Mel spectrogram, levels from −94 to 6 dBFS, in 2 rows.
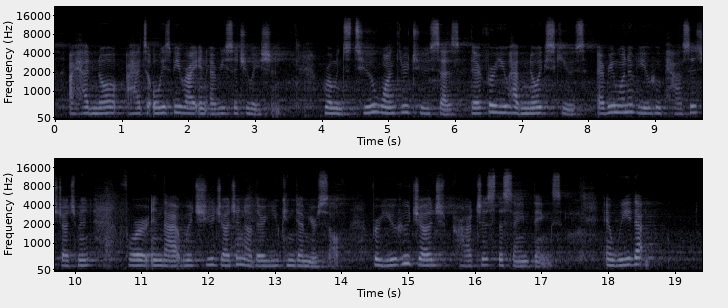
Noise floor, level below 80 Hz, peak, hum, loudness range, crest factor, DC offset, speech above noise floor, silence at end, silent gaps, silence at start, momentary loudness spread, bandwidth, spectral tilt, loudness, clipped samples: -67 dBFS; under -90 dBFS; -26 dBFS; none; 2 LU; 22 dB; under 0.1%; 21 dB; 0 s; none; 0 s; 10 LU; 15.5 kHz; -3 dB/octave; -46 LUFS; under 0.1%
